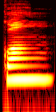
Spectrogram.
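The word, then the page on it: guang: tone 2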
